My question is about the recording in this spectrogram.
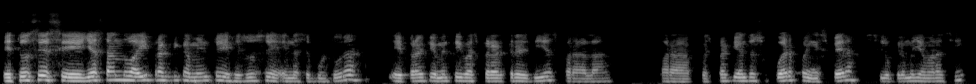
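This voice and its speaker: A man giving an unscripted Bible commentary, pausing often with fillers and restarts as he explains a passage. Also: on the high side, steady tone, highs cut off. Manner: hesitant, many fillers and restarts. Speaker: Bible teacher.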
